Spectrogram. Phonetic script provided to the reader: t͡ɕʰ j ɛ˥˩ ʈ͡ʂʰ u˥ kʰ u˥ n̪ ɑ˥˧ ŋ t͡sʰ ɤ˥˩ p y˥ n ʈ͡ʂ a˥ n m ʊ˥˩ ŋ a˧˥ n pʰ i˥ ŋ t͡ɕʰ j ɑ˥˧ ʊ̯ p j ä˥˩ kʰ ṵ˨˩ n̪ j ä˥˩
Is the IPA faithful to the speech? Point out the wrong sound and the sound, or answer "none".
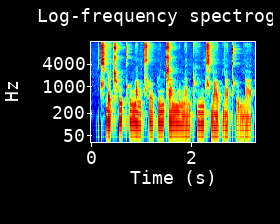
none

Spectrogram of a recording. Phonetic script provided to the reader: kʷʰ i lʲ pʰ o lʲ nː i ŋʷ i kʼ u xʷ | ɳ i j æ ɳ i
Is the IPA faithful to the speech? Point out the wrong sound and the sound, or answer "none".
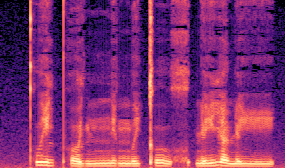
none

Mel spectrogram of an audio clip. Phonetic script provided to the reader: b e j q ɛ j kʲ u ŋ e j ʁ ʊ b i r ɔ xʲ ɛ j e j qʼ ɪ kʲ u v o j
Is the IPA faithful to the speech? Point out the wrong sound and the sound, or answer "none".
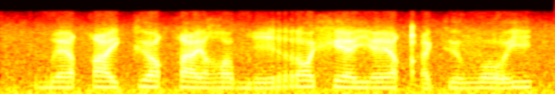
ŋ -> q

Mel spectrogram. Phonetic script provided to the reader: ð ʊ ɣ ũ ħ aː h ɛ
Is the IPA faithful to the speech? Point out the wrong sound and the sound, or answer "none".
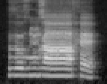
ħ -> ɣ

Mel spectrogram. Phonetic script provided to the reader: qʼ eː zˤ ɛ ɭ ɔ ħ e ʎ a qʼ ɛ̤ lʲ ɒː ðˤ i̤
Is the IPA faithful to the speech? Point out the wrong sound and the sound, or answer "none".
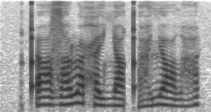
none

